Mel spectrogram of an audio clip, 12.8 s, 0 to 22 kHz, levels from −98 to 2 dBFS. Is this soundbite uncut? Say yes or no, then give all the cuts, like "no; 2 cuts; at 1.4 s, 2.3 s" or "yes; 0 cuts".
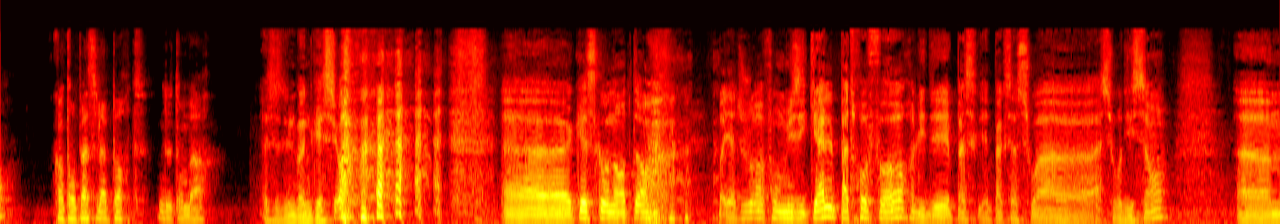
yes; 0 cuts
